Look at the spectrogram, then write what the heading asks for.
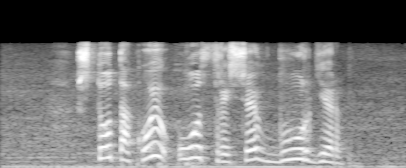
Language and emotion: Russian, angry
